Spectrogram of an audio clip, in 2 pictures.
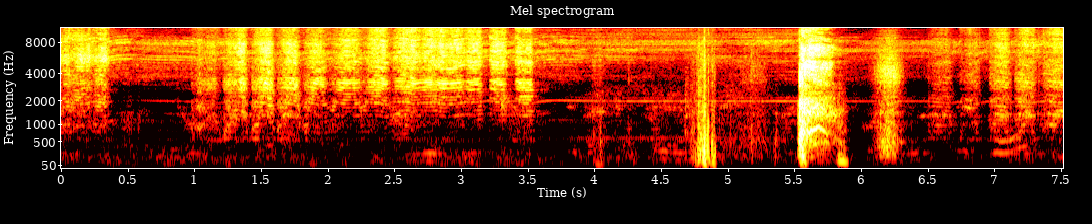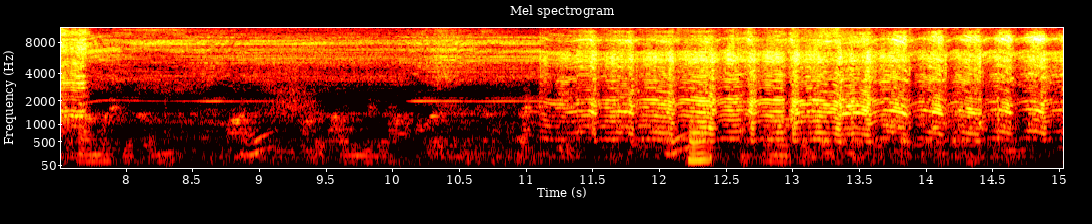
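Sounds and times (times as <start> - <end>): nail drill grinding acrylic nail: 0.0 - 15.0
person coughing: 5.5 - 6.4.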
